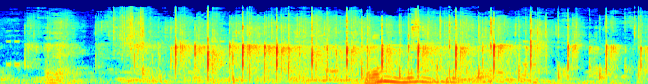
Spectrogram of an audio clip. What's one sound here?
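A small crowd applauds.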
